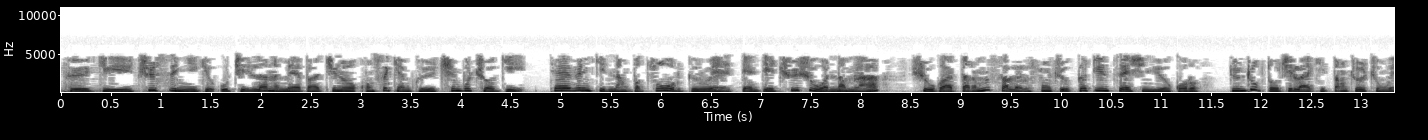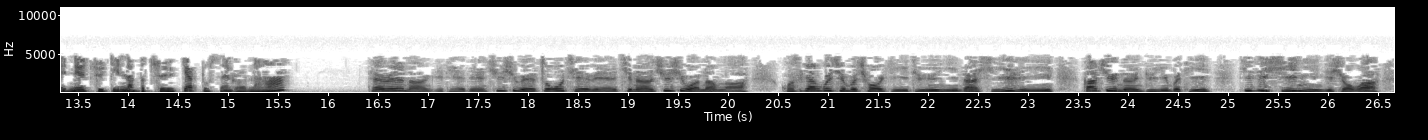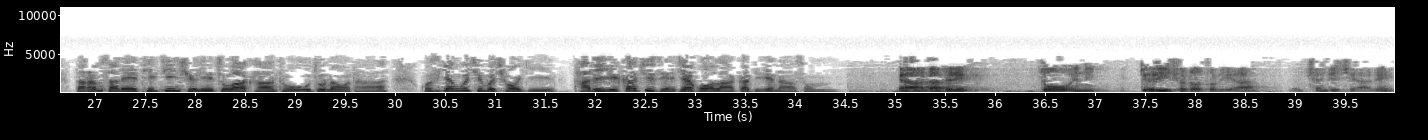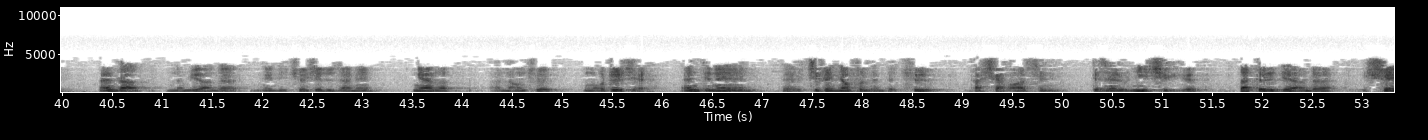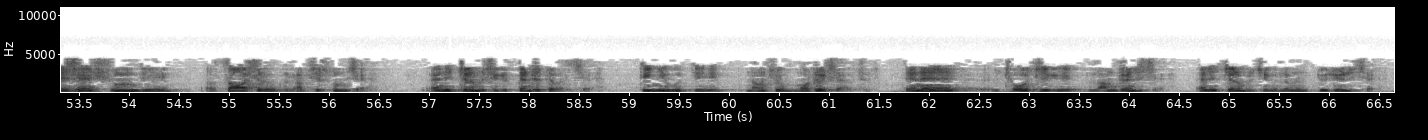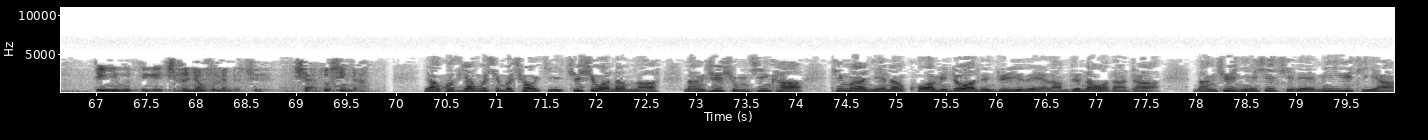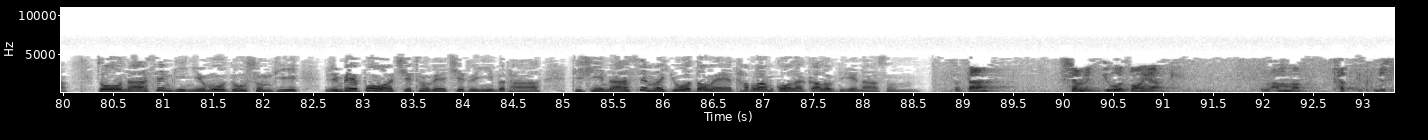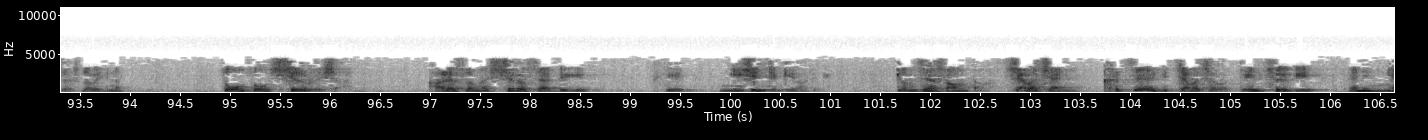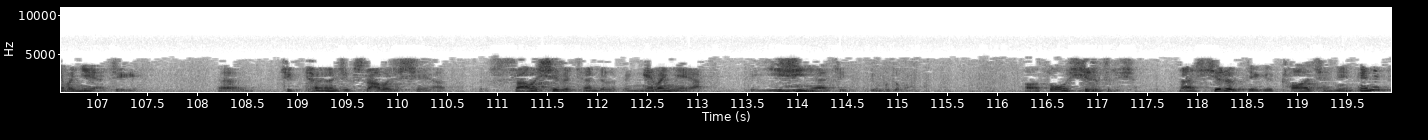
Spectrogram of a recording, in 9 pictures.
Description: གནས་ཚུལ་ཕྱོགས་བསྒྲིགས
